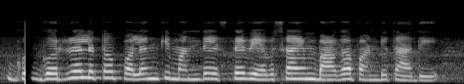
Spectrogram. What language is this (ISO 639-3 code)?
tel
